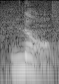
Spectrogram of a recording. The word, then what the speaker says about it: gnome: you would know that the G in genome is silent it's no okay no it's gonna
